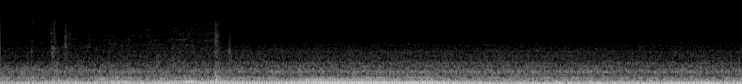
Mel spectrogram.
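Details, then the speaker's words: Toyota Tacoma in cabin at about 35 mph with window open, checking for wind noise from bed-mounted recovery boards: deep steady road rumble, no whistle or flutter; normal road noise, no wind whistle. "i didn't hear anything there either so let me go ahead and shut that window"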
